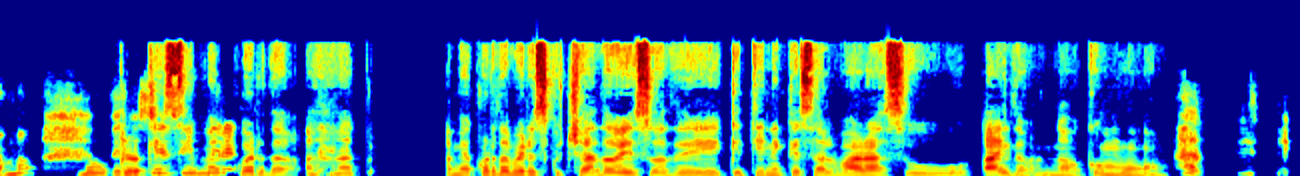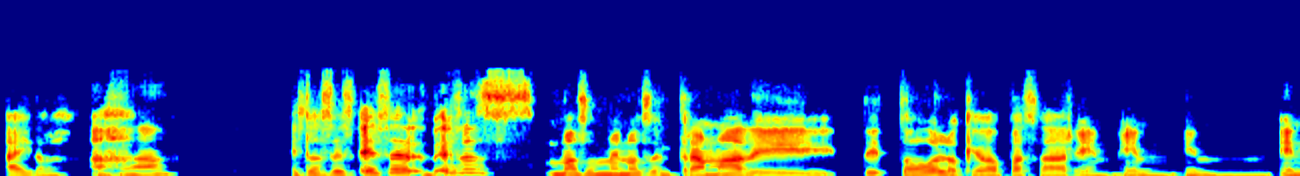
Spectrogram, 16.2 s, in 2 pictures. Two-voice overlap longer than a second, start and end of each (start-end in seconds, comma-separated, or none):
0.7-2.2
